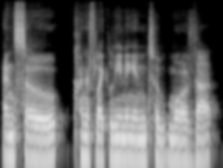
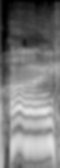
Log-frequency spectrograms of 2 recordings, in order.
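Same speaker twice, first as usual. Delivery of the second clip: bright, higher, louder greeting, cheerful; mock-sunny greeting to the crew; bright chirpy hello; 8 semitones higher, 4 dB louder than usual. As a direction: breeze in beaming with a big hi. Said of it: "filling it with brightness and joy".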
